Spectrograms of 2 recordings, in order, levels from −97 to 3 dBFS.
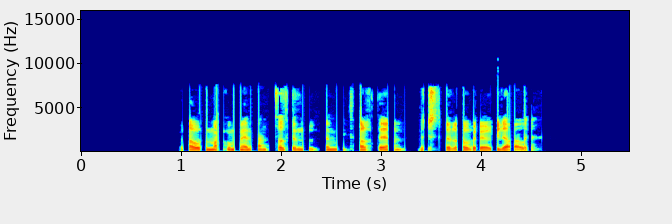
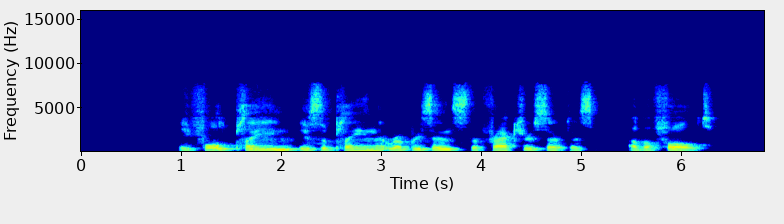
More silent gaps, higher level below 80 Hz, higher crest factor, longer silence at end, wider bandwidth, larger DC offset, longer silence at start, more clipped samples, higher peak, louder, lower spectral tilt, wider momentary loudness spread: first, 3.07-3.12 s vs none; first, -52 dBFS vs -74 dBFS; about the same, 22 dB vs 18 dB; first, 0.95 s vs 0.55 s; about the same, 7.8 kHz vs 8 kHz; neither; about the same, 1.1 s vs 1 s; neither; first, 0 dBFS vs -26 dBFS; first, -21 LUFS vs -42 LUFS; second, -4 dB/octave vs -6 dB/octave; second, 7 LU vs 11 LU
